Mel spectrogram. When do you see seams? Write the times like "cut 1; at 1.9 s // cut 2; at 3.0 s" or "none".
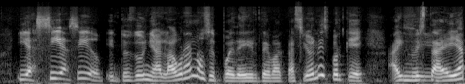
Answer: cut 1; at 1.0 s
